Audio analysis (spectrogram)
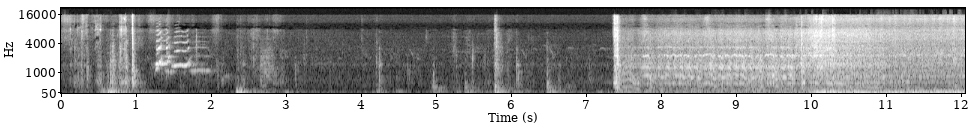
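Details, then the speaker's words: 1959 Chevy El Camino V8 with glass-pack mufflers, off the road 29 years with overhauled mechanicals, started for its first shakedown drive and warm-up. Quiet clunks, then it catches at about seven seconds and settles into a deep, steady burble; normal start and idle. "All right, let's go. All right, looking and sounding good."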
